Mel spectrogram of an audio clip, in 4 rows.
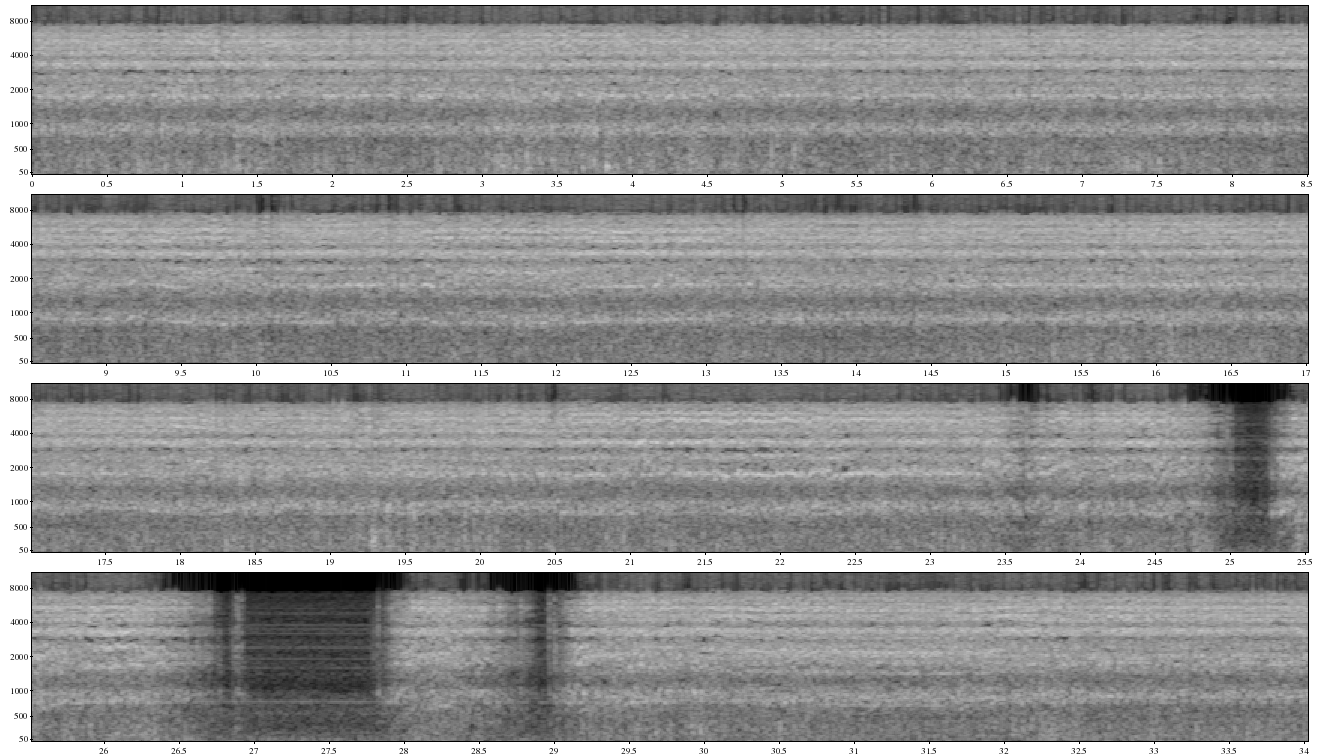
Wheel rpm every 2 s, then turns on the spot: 230, 230, 230, 230, 230, 220, 230, 230, 230, 230, 220, 190, 130, 60, 110, 210, 230.
none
